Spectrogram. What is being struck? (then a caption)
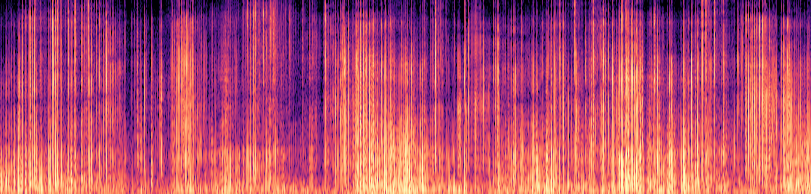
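Quilted faux leather board. Long acrylic nails scratch the textured surface of a black quilted faux-leather board lying flat. A steady, dense stream of rough, crackly scratching carries many quick, bright transient bursts over a low rumbling body throughout.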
